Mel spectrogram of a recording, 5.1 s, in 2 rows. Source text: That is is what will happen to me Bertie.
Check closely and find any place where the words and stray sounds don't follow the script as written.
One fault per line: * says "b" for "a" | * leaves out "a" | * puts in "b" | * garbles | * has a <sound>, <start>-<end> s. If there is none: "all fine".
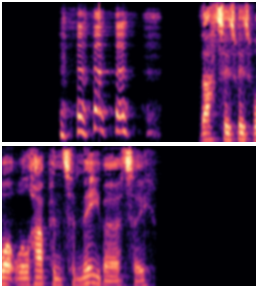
* has a laugh, 0.6-1.6 s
